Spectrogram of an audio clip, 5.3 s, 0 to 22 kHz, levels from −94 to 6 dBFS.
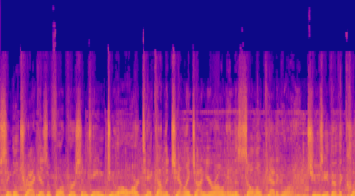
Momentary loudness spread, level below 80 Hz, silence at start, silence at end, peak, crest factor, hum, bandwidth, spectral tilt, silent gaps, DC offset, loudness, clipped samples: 2 LU; -34 dBFS; 0 s; 0 s; -6 dBFS; 12 dB; none; 16.5 kHz; -4.5 dB/octave; none; under 0.1%; -19 LUFS; under 0.1%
